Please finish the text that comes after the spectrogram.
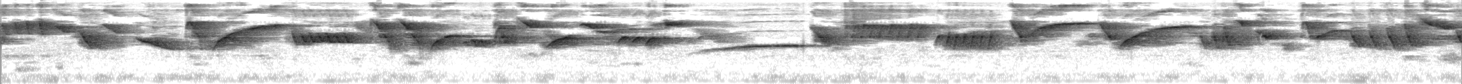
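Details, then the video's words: Tutor song of a Black-throated canary, an African bird: a continuous fast stream of high chirps, buzzy trills and down-slurred whistles, with one clear rising whistle near the middle, in clean quiet surroundings. "MASTERAN BURUNG AFRIKAAN / BURUNG BLACKTHROAT"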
